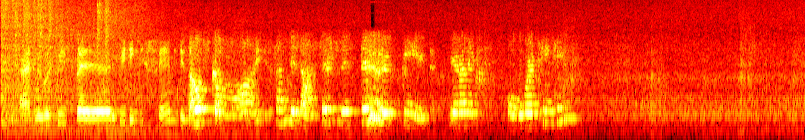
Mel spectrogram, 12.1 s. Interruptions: present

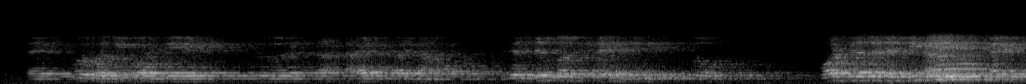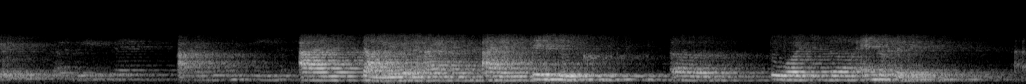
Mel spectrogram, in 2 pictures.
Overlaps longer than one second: present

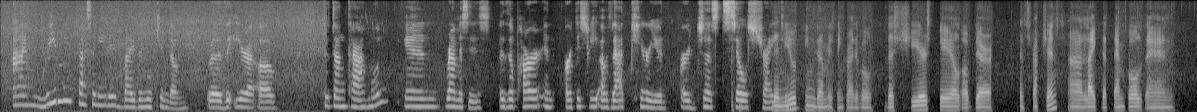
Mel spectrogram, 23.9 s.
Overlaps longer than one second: none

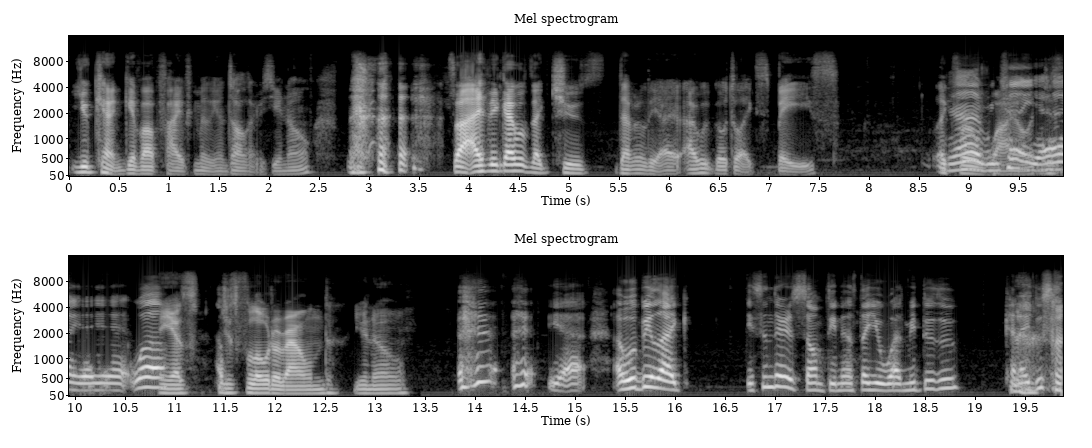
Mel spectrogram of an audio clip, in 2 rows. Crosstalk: present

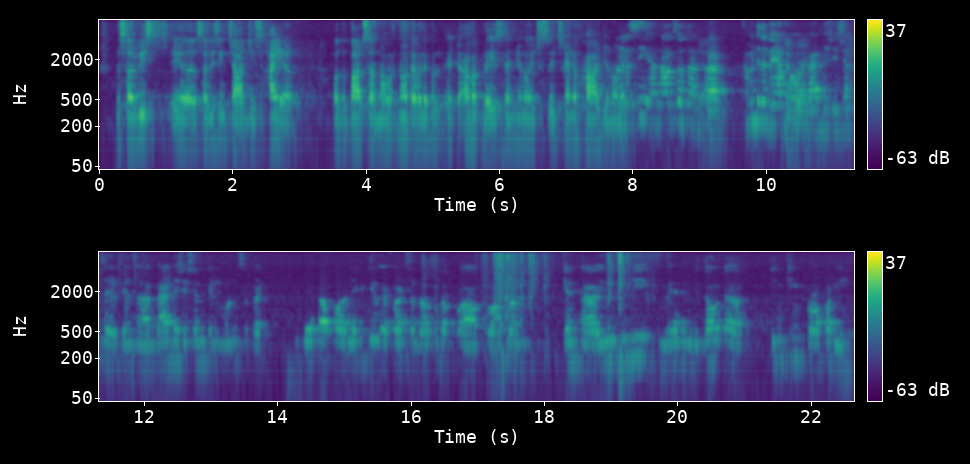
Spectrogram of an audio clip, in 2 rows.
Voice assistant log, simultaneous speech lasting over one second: none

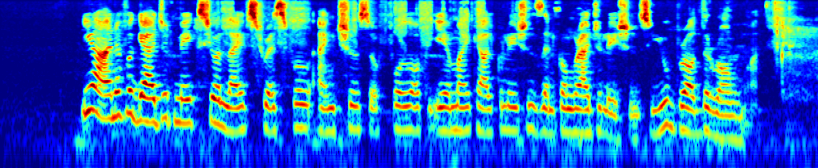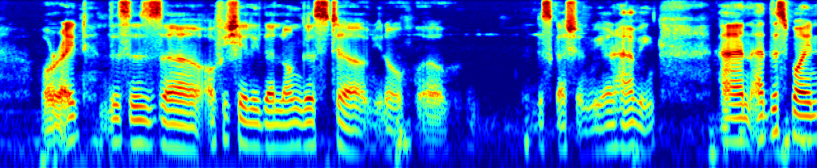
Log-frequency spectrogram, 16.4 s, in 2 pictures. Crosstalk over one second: none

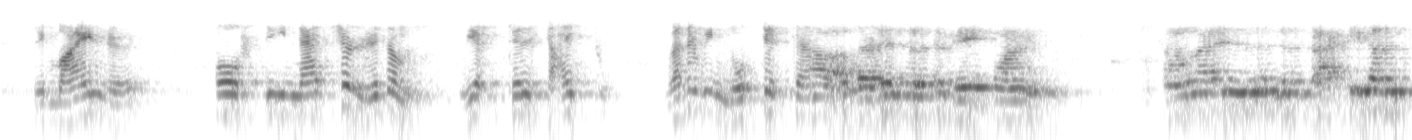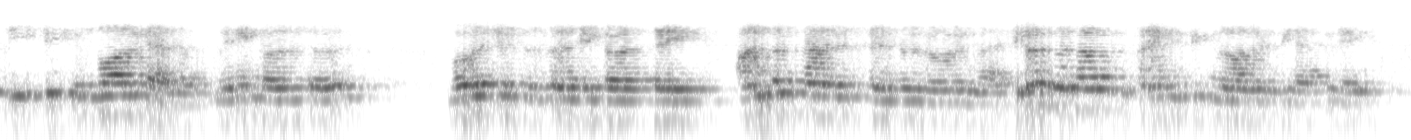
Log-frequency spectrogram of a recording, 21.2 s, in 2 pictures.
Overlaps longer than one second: none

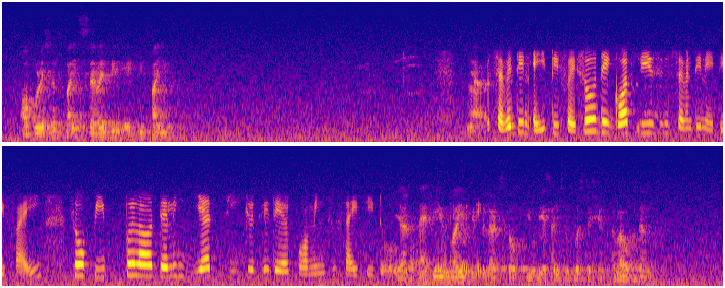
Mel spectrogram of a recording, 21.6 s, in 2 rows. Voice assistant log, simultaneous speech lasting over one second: present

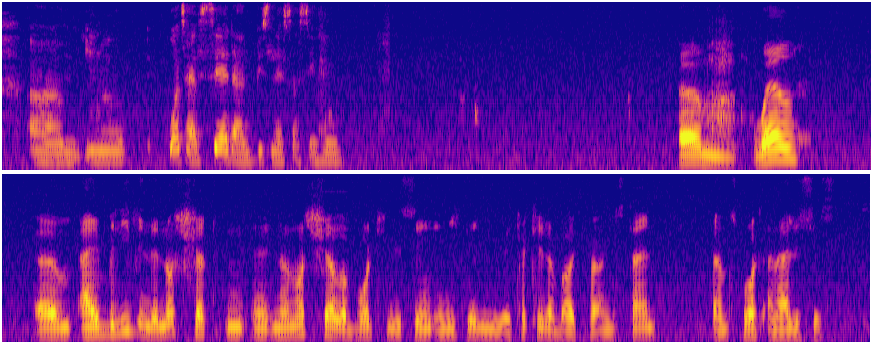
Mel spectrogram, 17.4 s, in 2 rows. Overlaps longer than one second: none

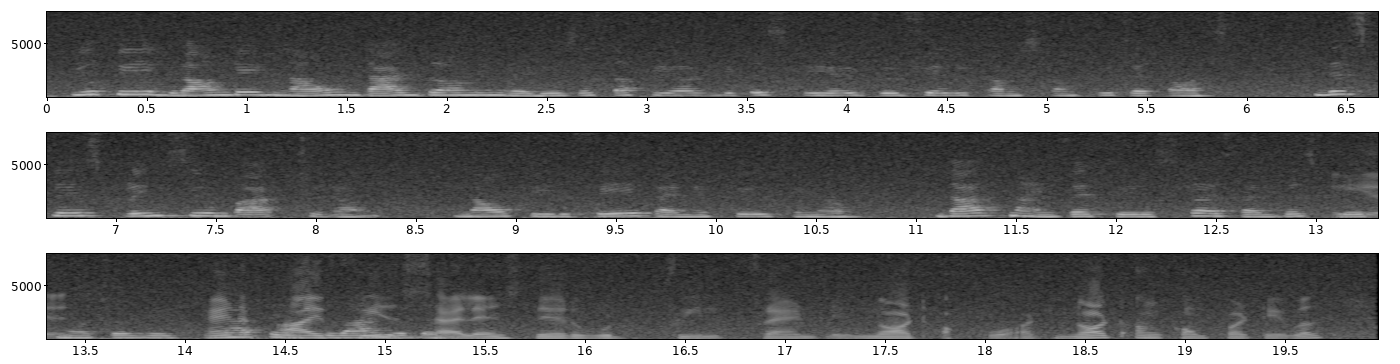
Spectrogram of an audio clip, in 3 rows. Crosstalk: present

